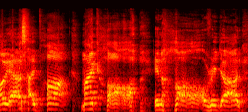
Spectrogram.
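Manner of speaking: slow, affected put-on British accent. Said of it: "with the British accent".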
